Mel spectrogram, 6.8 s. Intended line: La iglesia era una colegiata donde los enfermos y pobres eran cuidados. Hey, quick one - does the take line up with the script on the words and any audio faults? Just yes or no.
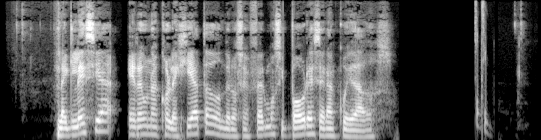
no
